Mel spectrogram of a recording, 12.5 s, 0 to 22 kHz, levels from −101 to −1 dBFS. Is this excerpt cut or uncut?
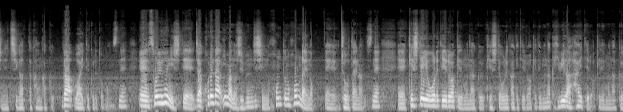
cut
